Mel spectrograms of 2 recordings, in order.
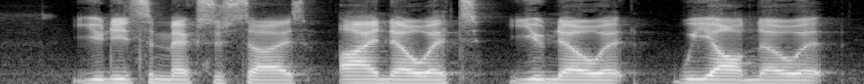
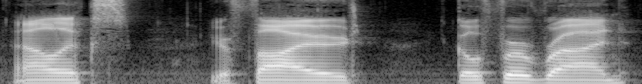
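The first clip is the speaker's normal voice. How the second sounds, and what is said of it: Imitates another person's voice. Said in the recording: “I should really work on my Trump impression... It wasn't half bad.”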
